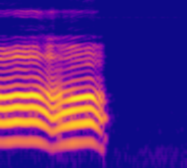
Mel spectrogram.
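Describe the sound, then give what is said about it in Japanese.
A lost child crying in a park: one short, loud, high wail with a slight dip in pitch partway through, cut off abruptly and followed by silence. “なんで泣いてるんだろう？え？迷子？ ママ、どこ？”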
